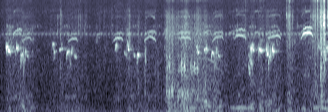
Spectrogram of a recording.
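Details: Asian babbler tending its babies and clearing bugs from them, giving bright high chirps and short whistled notes in quick irregular bursts, with scratchy rustling between calls.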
